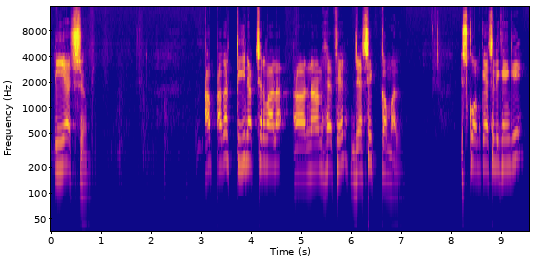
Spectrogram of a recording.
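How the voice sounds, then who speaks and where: Slow-paced woman teaching spelling. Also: medium pitch, a little mellow. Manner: patient, spells letters slowly, asks and answers own questions. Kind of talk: slow classroom lesson.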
